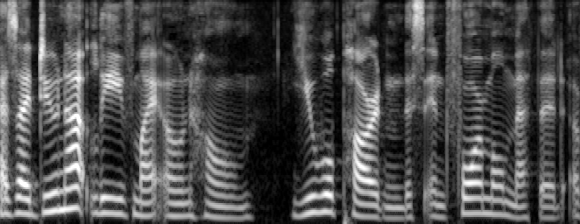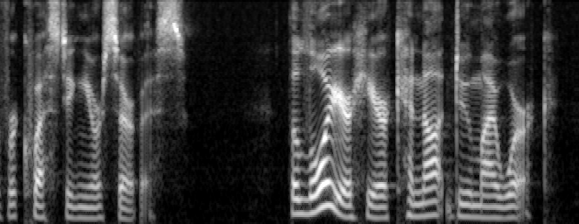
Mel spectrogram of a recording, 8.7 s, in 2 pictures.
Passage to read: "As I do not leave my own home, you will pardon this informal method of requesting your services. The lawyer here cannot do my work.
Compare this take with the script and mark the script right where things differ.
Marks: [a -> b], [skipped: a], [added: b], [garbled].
"As I do not leave my own home, you will pardon this informal method of requesting your [services. -> service] The lawyer here cannot do my work.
